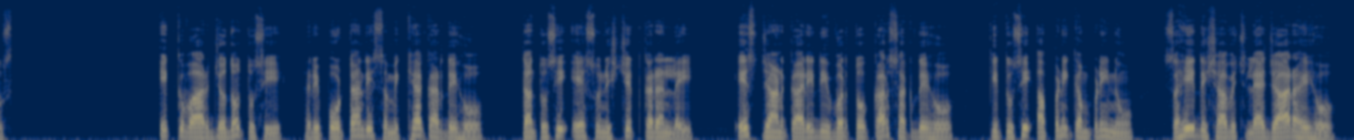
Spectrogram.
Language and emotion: Punjabi, neutral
